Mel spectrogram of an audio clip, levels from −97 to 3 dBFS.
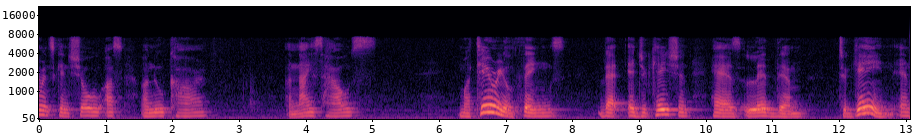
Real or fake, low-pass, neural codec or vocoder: real; 7.2 kHz; none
